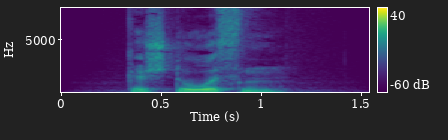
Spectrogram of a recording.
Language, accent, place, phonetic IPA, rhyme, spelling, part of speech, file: German, Germany, Berlin, [ɡəˈʃtoːsn̩], -oːsn̩, gestoßen, verb, De-gestoßen.ogg
- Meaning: past participle of stoßen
